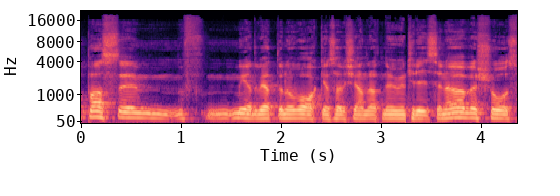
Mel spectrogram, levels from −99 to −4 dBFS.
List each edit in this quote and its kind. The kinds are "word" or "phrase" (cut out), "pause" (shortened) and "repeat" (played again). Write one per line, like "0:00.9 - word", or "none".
0:03.2 - word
